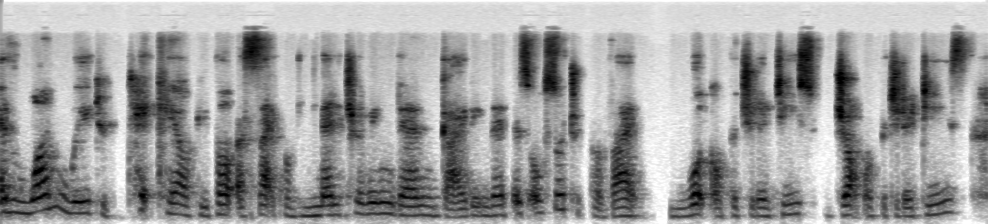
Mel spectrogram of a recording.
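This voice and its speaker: A woman's fairly low, somewhat breathy voice, with lively intonation, a fairly quick pace and hardly any pauses. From Singapore. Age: 40s. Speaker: creative director and professor. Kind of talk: interview.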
